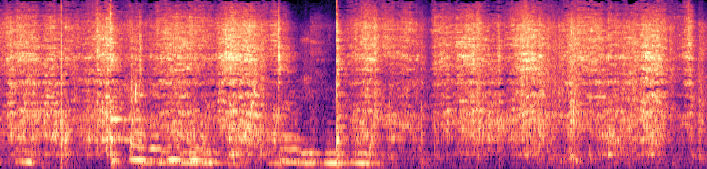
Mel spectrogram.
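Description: A spoon stirs and swishes through water in a bowl.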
